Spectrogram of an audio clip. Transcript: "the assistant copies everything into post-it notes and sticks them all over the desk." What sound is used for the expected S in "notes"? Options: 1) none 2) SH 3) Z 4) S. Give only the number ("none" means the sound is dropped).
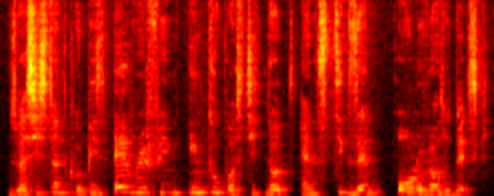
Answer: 1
